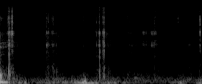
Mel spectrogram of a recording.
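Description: Thin metal pick scraping and clicking in gravelly soil and small stones while digging around a rock, in a few light, short scrapes.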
